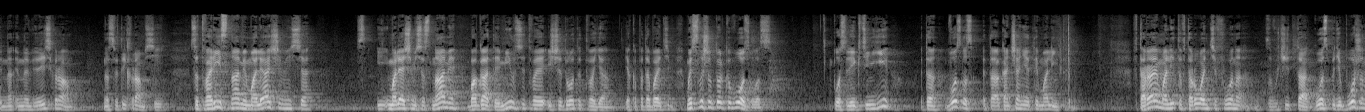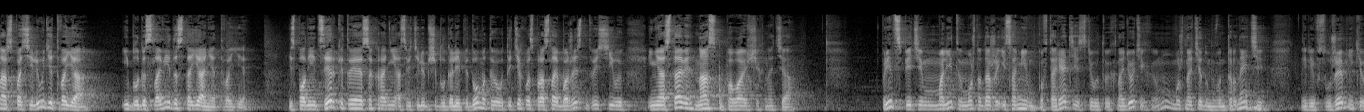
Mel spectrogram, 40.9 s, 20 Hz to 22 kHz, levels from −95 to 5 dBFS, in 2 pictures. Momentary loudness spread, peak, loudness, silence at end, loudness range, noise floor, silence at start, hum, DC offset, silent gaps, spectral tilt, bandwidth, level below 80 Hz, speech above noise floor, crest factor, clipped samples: 12 LU; -2 dBFS; -21 LUFS; 0 s; 6 LU; -60 dBFS; 0 s; none; under 0.1%; none; -5 dB/octave; 13 kHz; -66 dBFS; 39 dB; 20 dB; under 0.1%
